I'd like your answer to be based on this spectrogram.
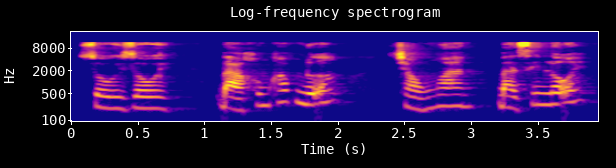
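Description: A woman voicing a middle-aged mother-in-law who is gruff and curt but caring. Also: on the high side, expressive, moderate pace, a little mellow. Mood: soothing.

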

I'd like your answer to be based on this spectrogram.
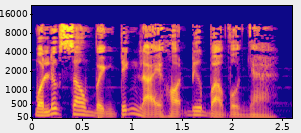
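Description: A man narrating a horror story in a dramatic, expressive scripted reading. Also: low-pitched, normal speed, faint music behind.

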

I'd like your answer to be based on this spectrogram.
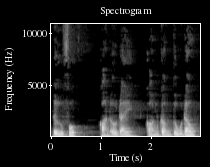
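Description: A woman's voice: on the low side, measured pace, breathy edge, phone-quality sound, faint music behind. A woman reading a novel aloud voices an elderly matriarch speaking with reproach. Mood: worried. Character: elderly matriarch, stern and shocked.

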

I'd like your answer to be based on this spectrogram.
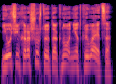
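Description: A man voicing a touchy, pompous male cultural worker who complains loudly and haughtily. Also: on the low side, a little slow, dry recording, clean studio sound, voice pushed down. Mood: haughty.

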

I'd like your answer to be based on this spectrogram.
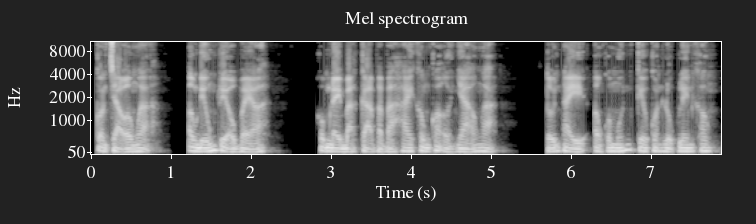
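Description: A fawning, obsequious young servant who flatters with every word, as a man puts him on. His voice is low and husky, with faint music behind it in a storybook horror tale. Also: normal speed, dry recording, studio quality. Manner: flattering, ingratiating.

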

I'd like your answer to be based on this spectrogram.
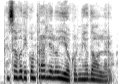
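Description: A woman's voice: on the high side, fairly quick, breathy edge, pitched above the performer's own voice. A woman voicing shy young Beth. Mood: timid. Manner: soft and timid. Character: shy gentle thirteen-year-old girl Beth.

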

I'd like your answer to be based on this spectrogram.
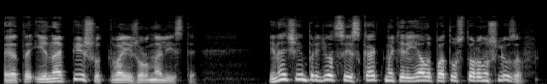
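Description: A man voicing a menacing, triumphant man who has made himself a god, loud and gloating. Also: a little high, lively intonation, a little fast, no echo, pitched above the performer's own voice, lightly acted. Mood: boastful.

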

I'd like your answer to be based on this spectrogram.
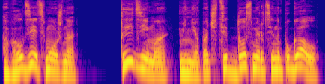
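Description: A woman's voice: on the low side, animated, moderate pace, mellow, no room sound, studio quality. A woman reading an audiobook, voicing a stout, angry male police colonel who huffs indignantly. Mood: huffing. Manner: indignant, huffing.

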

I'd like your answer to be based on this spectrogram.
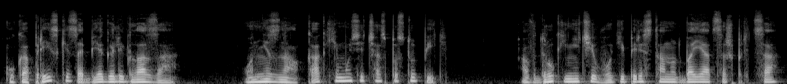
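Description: A man narrating a children's audiobook in an expressive storytelling manner. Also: mid-range voice, normal speed, husky.

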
